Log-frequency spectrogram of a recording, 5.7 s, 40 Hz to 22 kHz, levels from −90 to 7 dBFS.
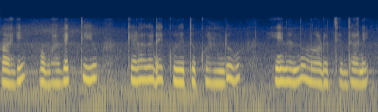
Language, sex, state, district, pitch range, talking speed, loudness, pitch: Kannada, female, Karnataka, Koppal, 210-250 Hz, 65 wpm, -15 LUFS, 225 Hz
